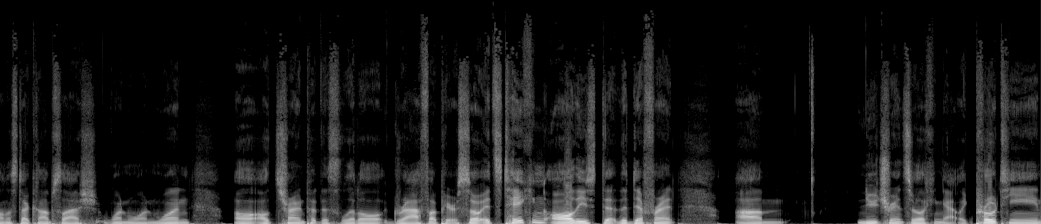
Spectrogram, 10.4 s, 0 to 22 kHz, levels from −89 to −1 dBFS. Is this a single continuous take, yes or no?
yes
